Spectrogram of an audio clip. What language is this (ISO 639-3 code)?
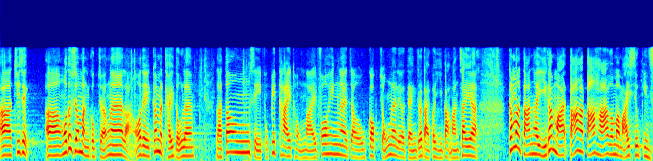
yue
